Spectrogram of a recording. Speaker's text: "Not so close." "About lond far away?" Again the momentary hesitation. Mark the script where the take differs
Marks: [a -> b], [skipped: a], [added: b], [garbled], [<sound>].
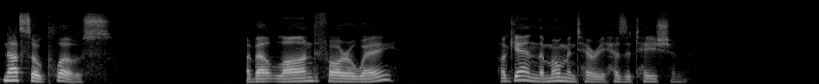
"Not so close." "About lond far away?" Again the momentary hesitation.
